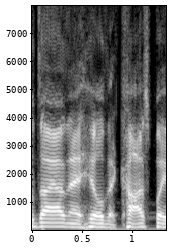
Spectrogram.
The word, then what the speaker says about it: cosplay: on that hill that cosplay is pronounced cos play yeah he'll die i mean phonetically that's how it should be pronounced um i was a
